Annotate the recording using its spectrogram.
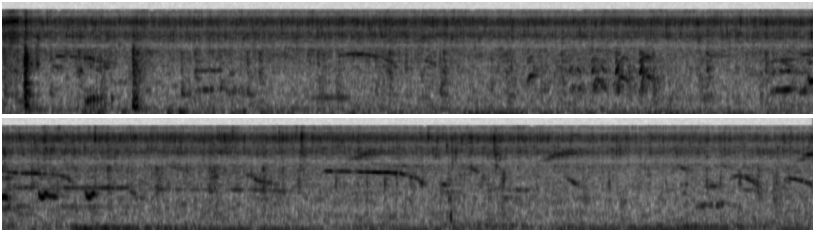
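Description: Sauce pours from a bottle into a sizzling pan.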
